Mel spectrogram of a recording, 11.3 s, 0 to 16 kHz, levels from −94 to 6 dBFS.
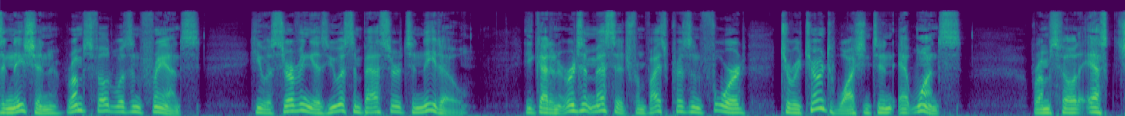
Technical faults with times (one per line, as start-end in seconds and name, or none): none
